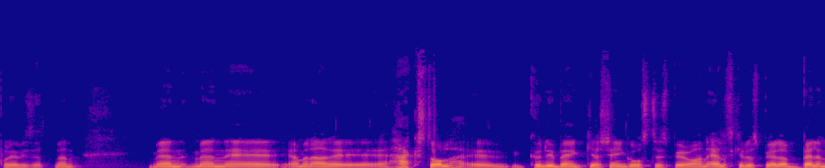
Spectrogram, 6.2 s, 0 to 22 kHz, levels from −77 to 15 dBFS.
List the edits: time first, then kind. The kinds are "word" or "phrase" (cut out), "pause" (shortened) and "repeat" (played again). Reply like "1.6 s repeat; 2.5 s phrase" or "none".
none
